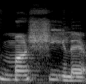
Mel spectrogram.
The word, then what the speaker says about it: maschile: I made this scheme for you so that you will see on this side maschile. So we call masculine maschile. Don't pronounce maschile, okay? Because SCH is sk, okay?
